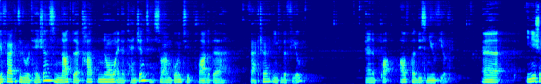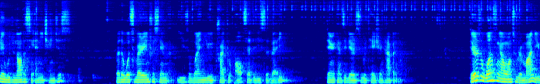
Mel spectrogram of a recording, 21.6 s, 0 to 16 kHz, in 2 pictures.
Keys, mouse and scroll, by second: 0.7 click, 1.5 click, 3.3-6.2 drag, 8.5-11.4 middle drag, 11.4 d, 11.6-14.6 right drag, 14.6-21.6 drag.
